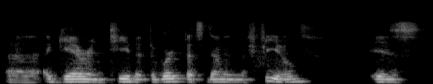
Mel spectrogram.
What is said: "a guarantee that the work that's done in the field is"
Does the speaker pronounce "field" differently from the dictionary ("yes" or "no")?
no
